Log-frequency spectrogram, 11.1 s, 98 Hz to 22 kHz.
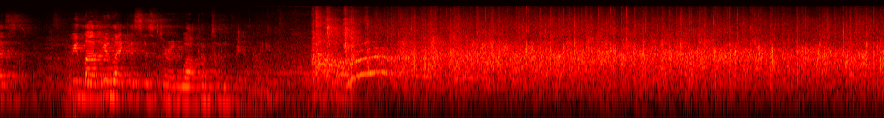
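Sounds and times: crowd applauding: 3.8s - 11.0s.

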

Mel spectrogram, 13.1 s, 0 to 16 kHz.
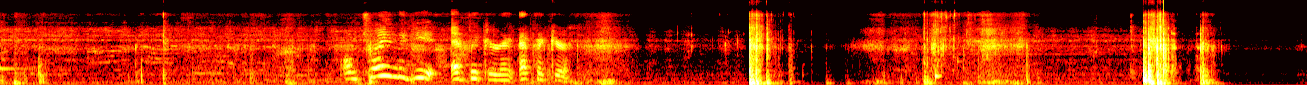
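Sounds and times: sharp thud: 7.5s - 7.9s, 11.4s - 12.1s
liquid sloshing in plastic bottle: 9.2s - 9.8s.

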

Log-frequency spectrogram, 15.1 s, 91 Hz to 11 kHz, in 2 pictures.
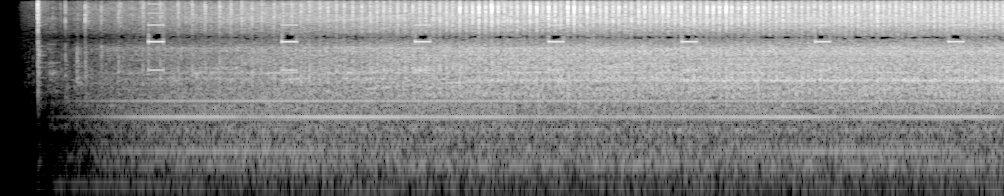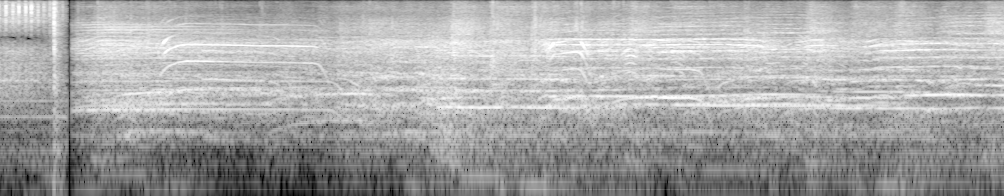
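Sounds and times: film projector whirring clatter: 0.2s - 8.1s
short beeps: 1.1s - 1.4s, 2.0s - 7.8s.

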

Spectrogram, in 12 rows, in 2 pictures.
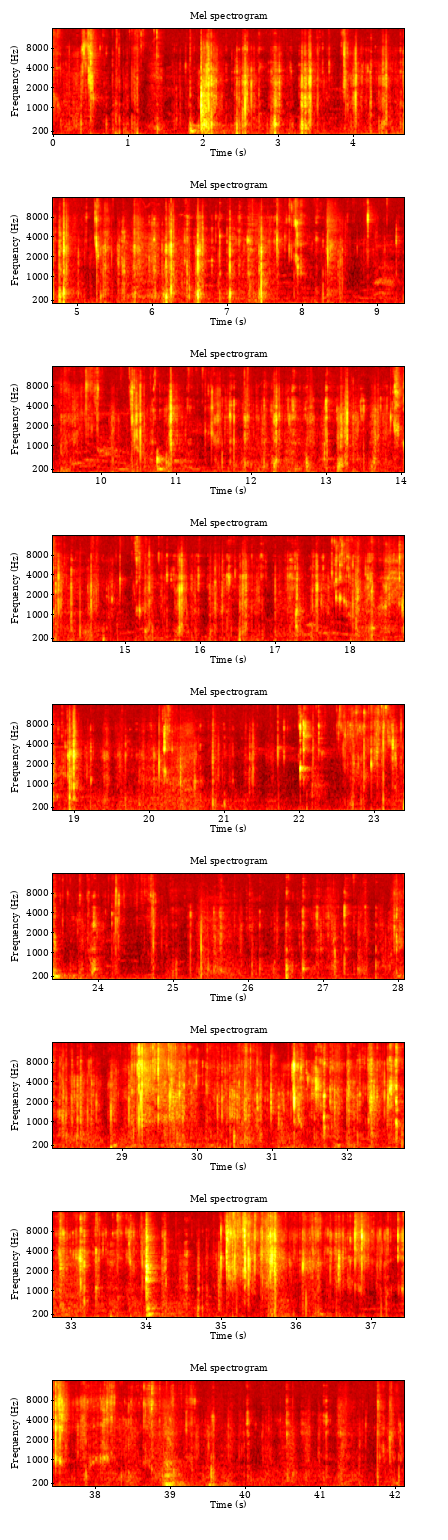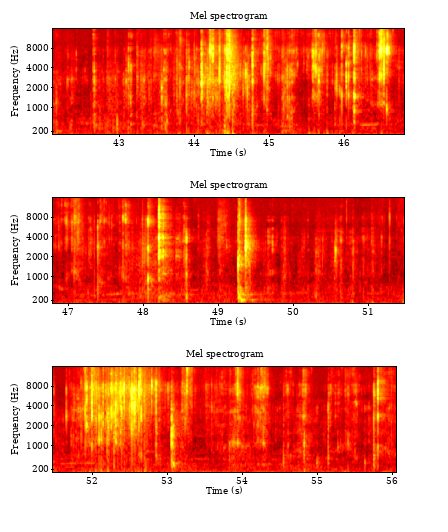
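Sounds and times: crisp crunching bites: 0.0s - 56.0s
wet chewing: 0.0s - 56.0s
loud low thump: 23.4s - 24.7s.

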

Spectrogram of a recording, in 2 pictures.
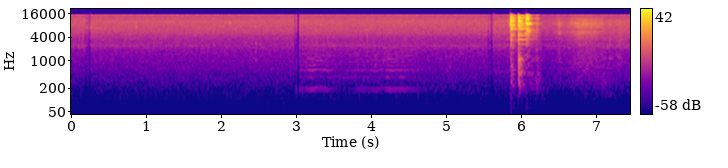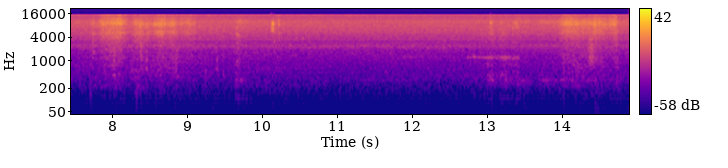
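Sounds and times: soft hissing: 0.0s - 14.9s
fly buzzing: 3.0s - 5.4s
metal dishes clattering: 5.9s - 6.4s.

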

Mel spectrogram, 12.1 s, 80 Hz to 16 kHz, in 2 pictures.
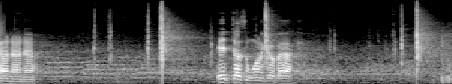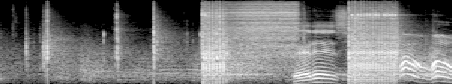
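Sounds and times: rapid full-auto airsoft burst: 8.7s - 9.9s, 10.6s - 11.4s.

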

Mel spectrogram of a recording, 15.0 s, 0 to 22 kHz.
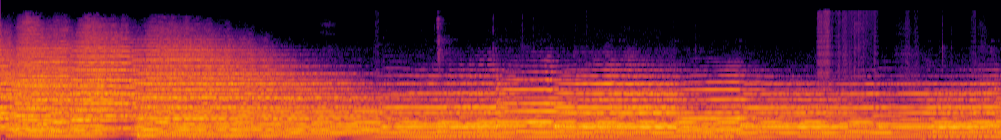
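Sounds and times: slow brass music: 0.0s - 15.0s.

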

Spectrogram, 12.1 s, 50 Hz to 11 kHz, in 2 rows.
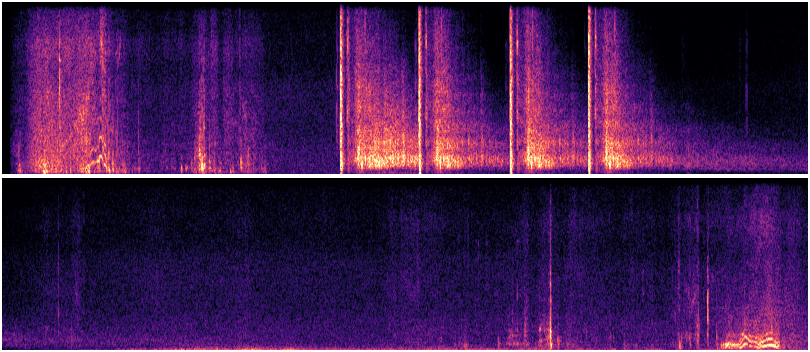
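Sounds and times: nylon bag rustling: 0.1s - 2.0s, 11.2s - 12.0s
pistol shots echoing: 2.5s - 5.9s.

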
